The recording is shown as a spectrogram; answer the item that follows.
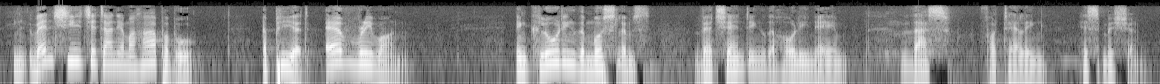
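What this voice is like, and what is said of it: Thick German accent. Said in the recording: “my English is in the beginning stages ... my thick German accent”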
